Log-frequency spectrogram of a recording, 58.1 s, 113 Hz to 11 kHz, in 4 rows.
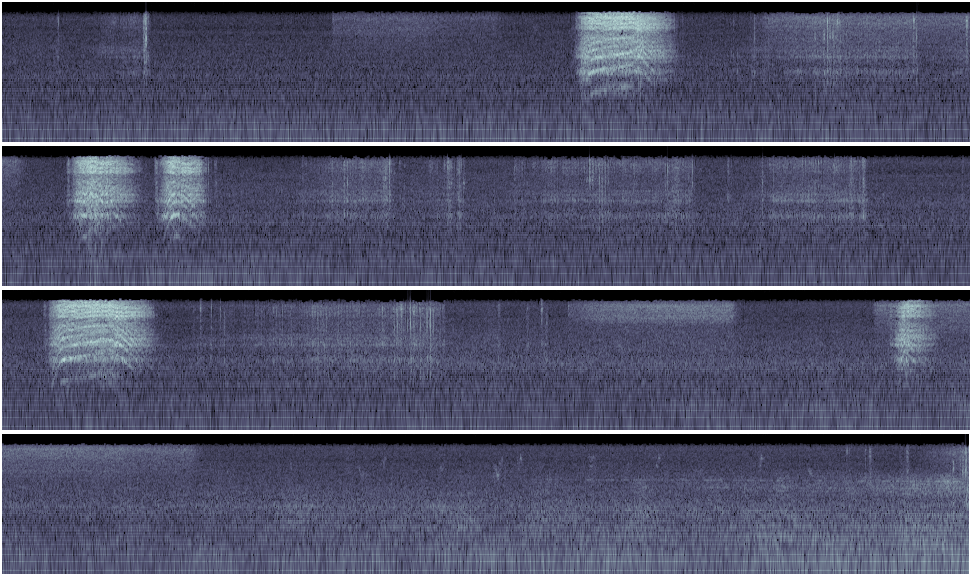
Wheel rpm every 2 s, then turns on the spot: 0, 0, 0, 0, 70, 0, 20, 10, 30, 0, 20, 10, 10, 10, 10, 70, 0, 20, 0, 0, 0, 10, 0, 0, 0, 0, 0, 0, 0.
12-14 20-24 26-28 34-36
